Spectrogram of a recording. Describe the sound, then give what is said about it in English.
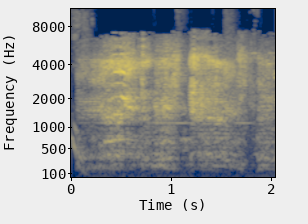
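A puppy and a kitten tussle, a steady scuffle of rustling and small growls running for a couple of seconds with no talking. “I think they're like tussling a little bit there.”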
